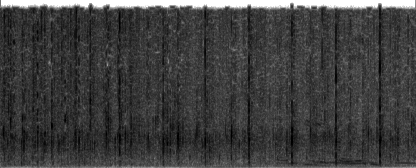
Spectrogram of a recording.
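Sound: people clapping hands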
